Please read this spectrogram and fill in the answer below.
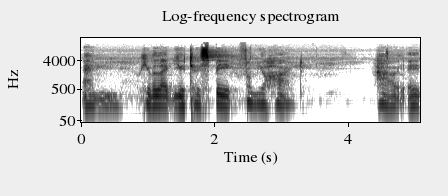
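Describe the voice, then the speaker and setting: There is noticeable background noise as a woman speaks with a Thai accent. Her fairly low voice keeps a fairly even intonation. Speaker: interpreter. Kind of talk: interpreting for a Buddhist monk.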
